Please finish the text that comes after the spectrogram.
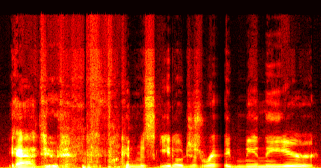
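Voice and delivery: normal talking voice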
